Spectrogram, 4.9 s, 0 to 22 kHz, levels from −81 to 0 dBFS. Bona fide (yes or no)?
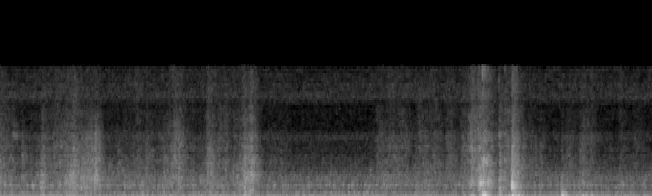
yes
